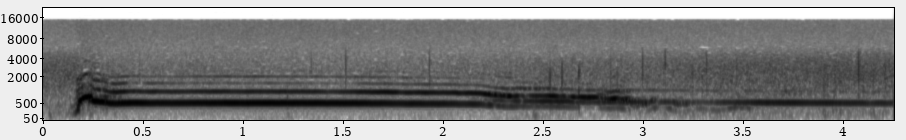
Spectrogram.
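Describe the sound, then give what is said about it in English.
A dog, Ricky, lets out a single long, loud howl at the full moon after nosing open the door of a cabin, holding a steady tone before dipping lower and wavering toward the end. “One evening, Ricky nosed open the door of the cabin and howled at the full moon.”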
